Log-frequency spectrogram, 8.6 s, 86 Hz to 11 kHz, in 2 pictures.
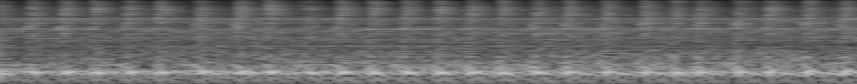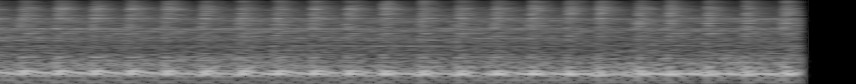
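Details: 1983 Vespa PX125E, first start after six-month full restoration: overhauled engine, new crankshaft, new 177cc cylinder kit, new bearings and clutch discs; crisp even putter about six beats a second, no misses or knocks, until shut off; normal idle.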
